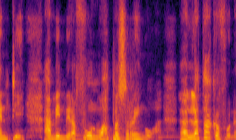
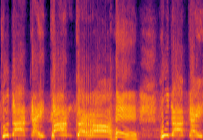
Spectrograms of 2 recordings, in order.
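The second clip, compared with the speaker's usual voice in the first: high, loud, slow proclamation shouted to the church; preaching at full force; 13 semitones higher, 7 dB louder, slower than usual. Acted. Pastor shouting God's power to the congregation, full-force preaching. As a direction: build to a roaring altar-call climax.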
